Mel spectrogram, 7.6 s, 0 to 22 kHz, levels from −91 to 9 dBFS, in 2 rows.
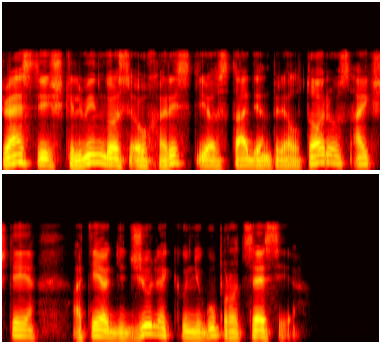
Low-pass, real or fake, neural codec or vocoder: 7.2 kHz; real; none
